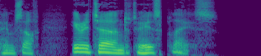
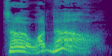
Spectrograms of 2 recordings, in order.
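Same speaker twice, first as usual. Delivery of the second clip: high, slow, savoured question; smug old man; 6 semitones higher, 4 dB louder, slower than usual. A narrator's reading. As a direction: draw it out like a smug old doctor. Old man savouring his point.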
